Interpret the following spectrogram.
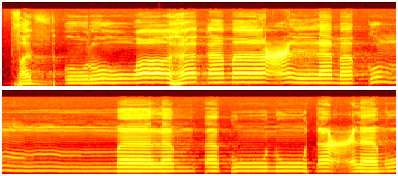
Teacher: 'Allamakum ma fathah diikuti alif, 2 harokat kita panjangkan. Malam, mim sukun idhar safawi. Kita baca jelas tanpa mendengung.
